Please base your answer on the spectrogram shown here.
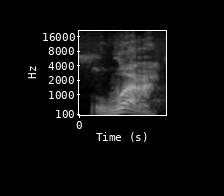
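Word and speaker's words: were: Second form है वाज एंड वर। इसको कहेंगे वर। कई लोग इसको वेयर पढ़ते हैं। सही प्रोनाउंसिएशन है वर।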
